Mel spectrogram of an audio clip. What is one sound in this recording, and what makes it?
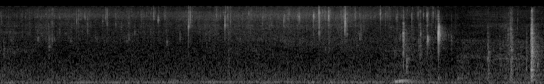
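Soda pours and splashes onto a hard floor.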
